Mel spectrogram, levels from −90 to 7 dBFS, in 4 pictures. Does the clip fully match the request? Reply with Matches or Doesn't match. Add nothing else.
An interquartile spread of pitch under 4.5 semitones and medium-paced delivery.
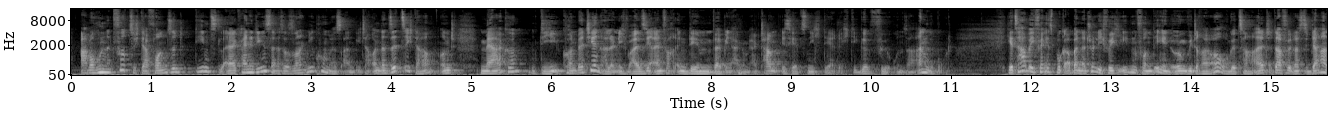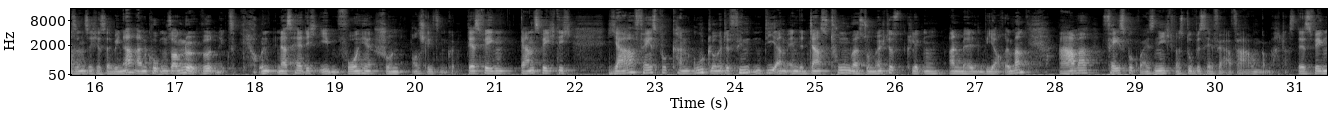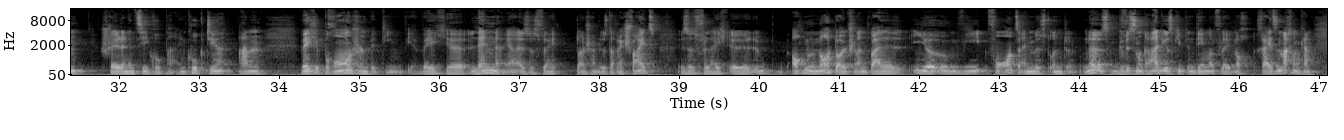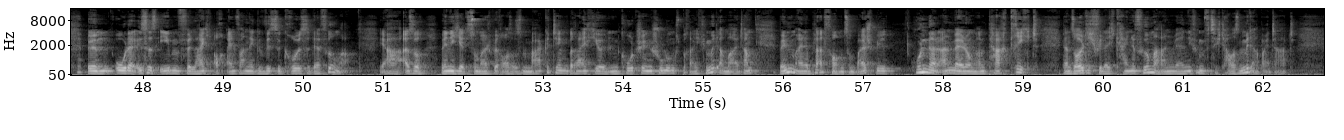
Doesn't match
